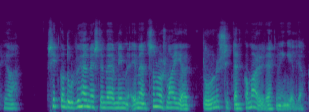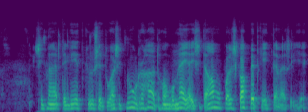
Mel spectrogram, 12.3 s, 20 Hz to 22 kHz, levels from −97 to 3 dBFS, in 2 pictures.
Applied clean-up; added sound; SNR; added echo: neural mask model Resemble Enhance denoiser.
